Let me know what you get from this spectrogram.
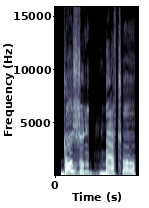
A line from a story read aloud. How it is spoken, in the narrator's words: repeated Hestia, her voice rising ominously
